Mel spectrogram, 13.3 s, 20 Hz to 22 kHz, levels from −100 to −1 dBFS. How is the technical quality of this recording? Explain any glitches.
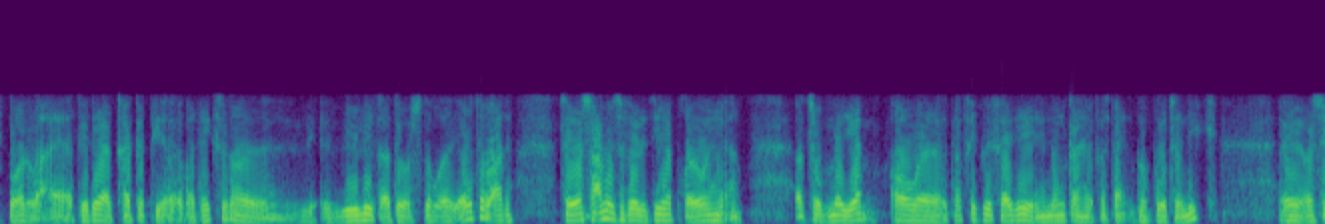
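The recording has clear technical faults: constant distortion and plainly audible codec coloring, plus one brief burst of corruption near the end.

Hard clipping runs throughout. The speech is driven about 7 dB past full scale, so a few percent of samples are cut flat. This adds crackly harshness on loud syllables, and the waveform shows squared-off peaks.

The AMR narrowband mobile codec also runs throughout. Its low-rate vocal-tract model, consistent with roughly 7.4 kbps, strips everything above 4 kHz and leaves a buzzy, synthetic tone. On a spectrogram, the energy stops sharply at 4 kHz.

AMR bit errors occur from 11.40 to 11.51 s. Flipped bits, at an error rate of roughly 5 percent across what fits about four frames, misplace the excitation pulses. The speech turns briefly gargly and scratchy, and a spectrogram shows smeared, disordered harmonics there.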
